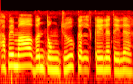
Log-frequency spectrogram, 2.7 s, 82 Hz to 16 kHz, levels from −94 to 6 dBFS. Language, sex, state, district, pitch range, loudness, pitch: Wancho, female, Arunachal Pradesh, Longding, 210-240 Hz, -15 LUFS, 215 Hz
